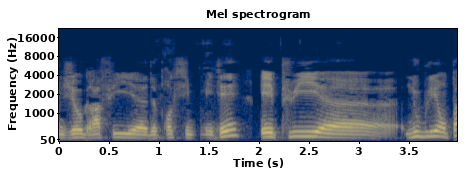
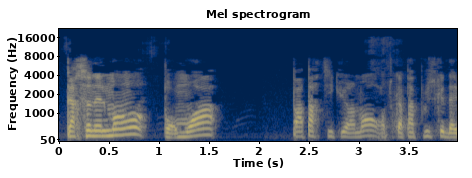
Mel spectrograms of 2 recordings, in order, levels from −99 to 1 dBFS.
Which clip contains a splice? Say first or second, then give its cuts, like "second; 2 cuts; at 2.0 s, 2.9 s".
first; 1 cut; at 1.9 s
